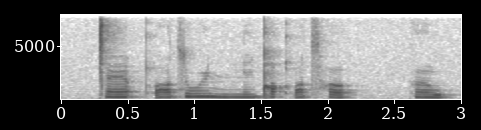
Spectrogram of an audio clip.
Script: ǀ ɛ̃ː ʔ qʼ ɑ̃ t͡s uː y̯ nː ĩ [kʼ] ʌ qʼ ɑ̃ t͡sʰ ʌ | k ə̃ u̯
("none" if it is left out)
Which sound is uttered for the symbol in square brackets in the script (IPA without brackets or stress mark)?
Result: ǃ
